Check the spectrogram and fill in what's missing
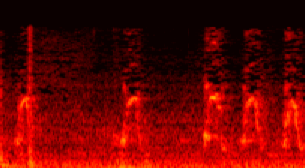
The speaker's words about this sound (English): There's another one barking. These firefighters are scared to death. Look, that pit bull's trying to attack three grown men with axes.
